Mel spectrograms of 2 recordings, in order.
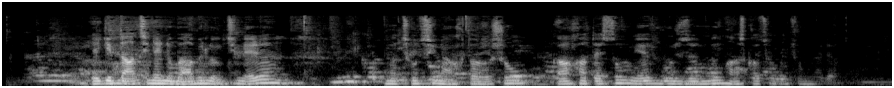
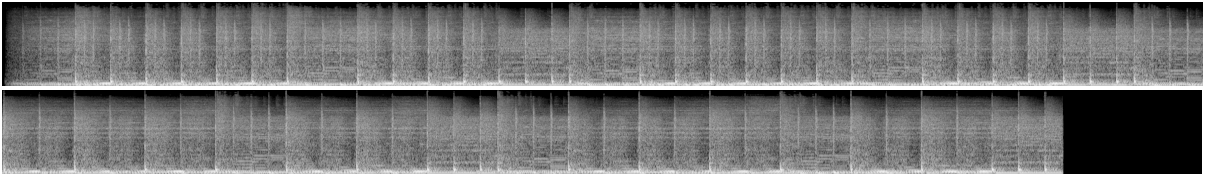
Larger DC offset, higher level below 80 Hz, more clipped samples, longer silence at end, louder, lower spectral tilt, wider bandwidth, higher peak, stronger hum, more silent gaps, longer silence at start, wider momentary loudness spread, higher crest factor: neither; second, -48 dBFS vs -16 dBFS; second, under 0.1% vs 0.2%; second, 0.6 s vs 1.4 s; second, -20 LUFS vs -10 LUFS; first, -5.5 dB/octave vs -4 dB/octave; second, 11.5 kHz vs over 20 kHz; about the same, 0 dBFS vs 0 dBFS; neither; neither; first, 0.3 s vs 0.1 s; first, 16 LU vs 3 LU; first, 20 dB vs 10 dB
